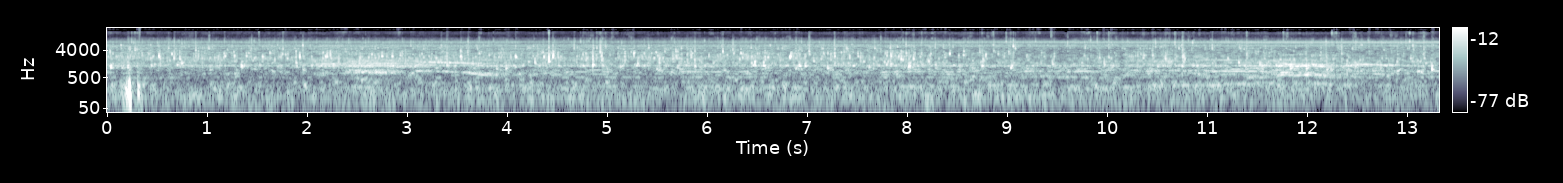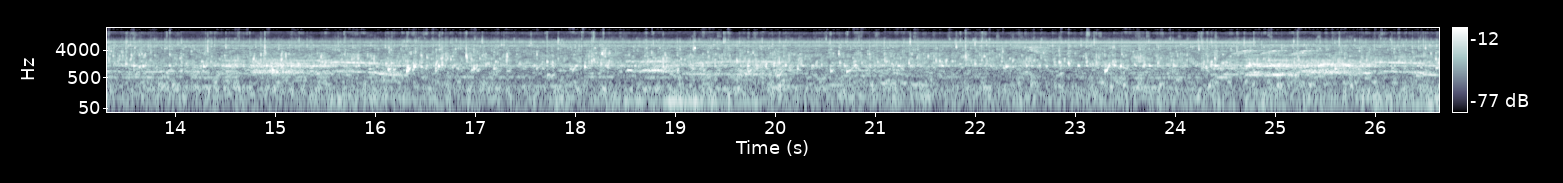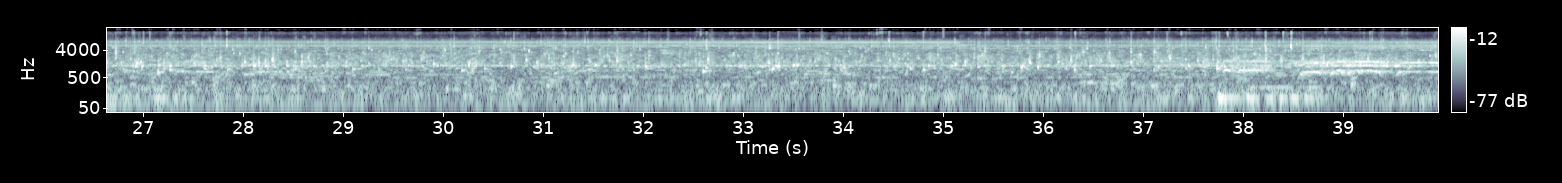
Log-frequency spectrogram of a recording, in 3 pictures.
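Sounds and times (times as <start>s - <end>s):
water trickling and gurgling: 0.0s - 39.9s.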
